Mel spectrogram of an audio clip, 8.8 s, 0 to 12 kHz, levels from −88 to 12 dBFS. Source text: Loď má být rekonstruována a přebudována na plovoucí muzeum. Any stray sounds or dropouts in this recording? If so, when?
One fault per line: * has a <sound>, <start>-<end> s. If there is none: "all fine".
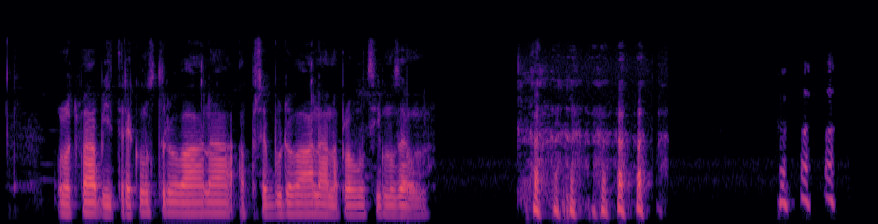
* has a laugh, 5.2-6.7 s
* has a laugh, 7.8-8.4 s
